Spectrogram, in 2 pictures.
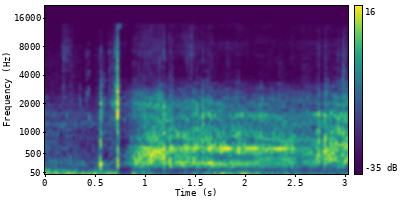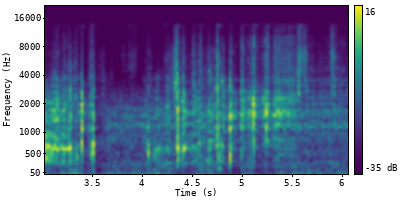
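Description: A skateboard rolls with a steady grinding rumble for a few seconds as the rider attempts a rock and roll trick on a new board, then a sharp clack and a series of scattered, uneven knocks as the rider drops off the board without falling over and the board clatters.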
